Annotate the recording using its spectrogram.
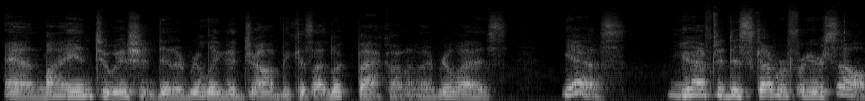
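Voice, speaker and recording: A woman's voice at medium pitch with a dark, mellow tone. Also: ordinary pitch variation, fairly quick pace. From India. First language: Indian language (Hindi). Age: 90s. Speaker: retired nurse and artist. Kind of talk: personal testimony interview. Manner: halting with fillers.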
